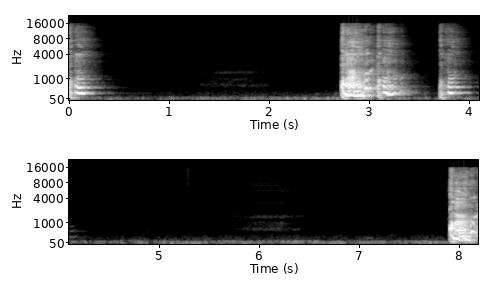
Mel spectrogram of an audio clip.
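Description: An adult gives a few short, isolated coughs separated by quiet pauses, a mild lingering cough.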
